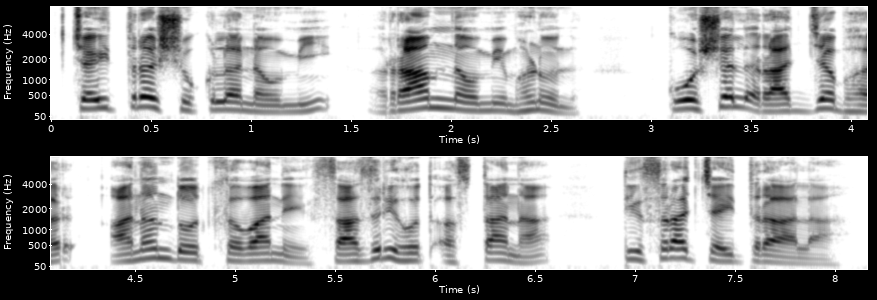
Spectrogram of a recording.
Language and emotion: Marathi, neutral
